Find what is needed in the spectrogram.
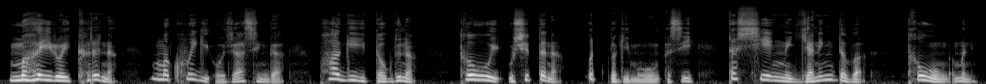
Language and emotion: Manipuri, disgusted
